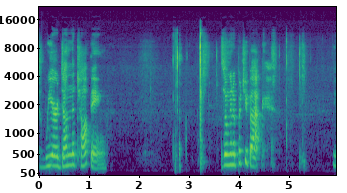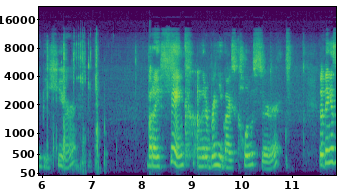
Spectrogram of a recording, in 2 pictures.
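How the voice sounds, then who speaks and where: A woman's voice: a little high, a little hiss or hum. Woman, rambling cooking chat, home kitchen, tripod camera, clicking and clatter behind her. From Canada. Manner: chatty, rambling, self-correcting. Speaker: cooking streamer. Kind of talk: casual chat while cooking.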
